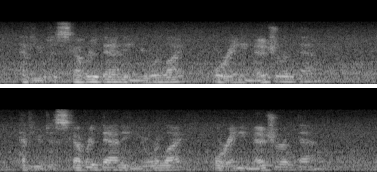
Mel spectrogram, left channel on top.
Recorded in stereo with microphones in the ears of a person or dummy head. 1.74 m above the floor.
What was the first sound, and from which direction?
A man speaking, 80° right.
